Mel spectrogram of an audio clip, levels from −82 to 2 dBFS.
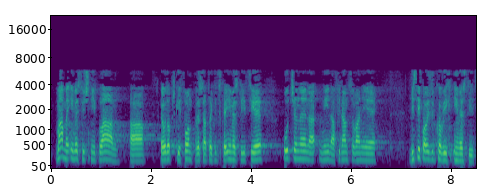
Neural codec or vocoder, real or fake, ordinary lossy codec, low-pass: none; real; MP3, 24 kbps; 7.2 kHz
